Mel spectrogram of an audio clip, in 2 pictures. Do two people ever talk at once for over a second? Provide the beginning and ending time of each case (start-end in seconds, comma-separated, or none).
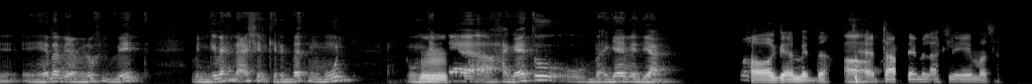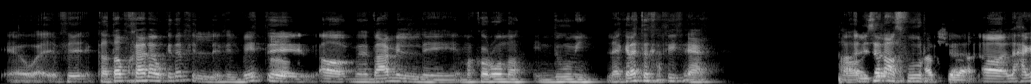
18.7-20.1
